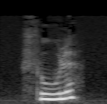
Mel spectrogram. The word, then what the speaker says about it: fugle: The G is silent. – Fugle.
